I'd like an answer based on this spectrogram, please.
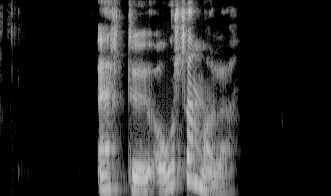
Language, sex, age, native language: Icelandic, female, 50-59, Icelandic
